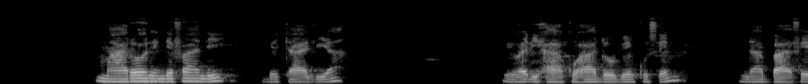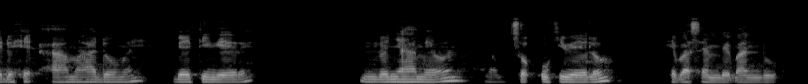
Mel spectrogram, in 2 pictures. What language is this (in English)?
Fula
